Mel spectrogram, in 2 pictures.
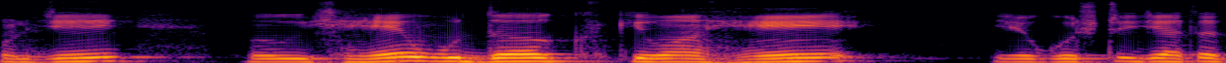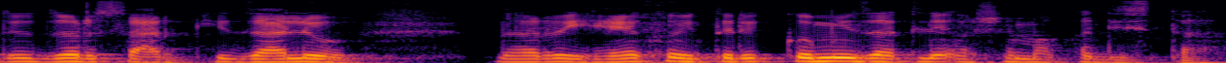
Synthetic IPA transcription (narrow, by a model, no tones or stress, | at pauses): m̤əɳd͡ze | ɦẽud̪əkkːĩw̃ʋaɦɛ̃ | ekɡoʂʈiːd͡ʑat̪at̪od͡zəɾsaɾkʰiːd͡zaljo | t̪əɾɦɛ̃kʰəĩt̪əɾikəmiːd͡zat̪lẽəɕẽm̤akad̪ist̪a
